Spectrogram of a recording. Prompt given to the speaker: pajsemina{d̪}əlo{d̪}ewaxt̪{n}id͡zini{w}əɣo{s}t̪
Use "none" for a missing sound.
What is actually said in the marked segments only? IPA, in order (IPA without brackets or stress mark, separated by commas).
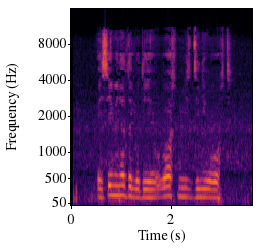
d̪, d̪, m, w, x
